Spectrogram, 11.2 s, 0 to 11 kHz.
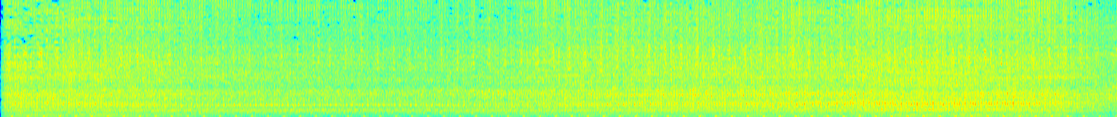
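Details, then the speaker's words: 2020 Mercedes S350 inline-six diesel (656) idling with a faint, steady tapping about three per second. Cause is worn rocker arms, cylinder 5 worn low with play; noise minimal and hard to hear. "The noise was very minimal, and it was very difficult to hear and understand what it was, because they ain't too bad. They are worn, but they're not too bad."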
